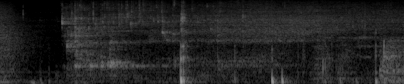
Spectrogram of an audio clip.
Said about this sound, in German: Schön, wie du einschenkst.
